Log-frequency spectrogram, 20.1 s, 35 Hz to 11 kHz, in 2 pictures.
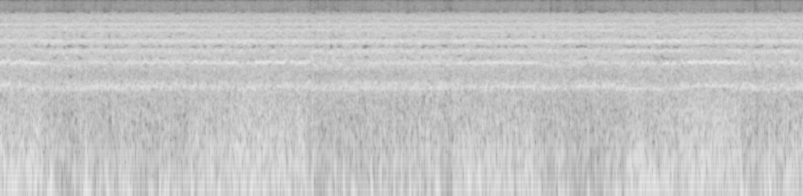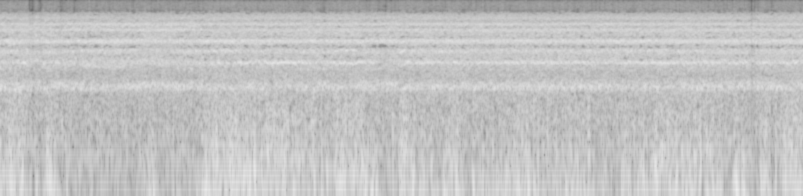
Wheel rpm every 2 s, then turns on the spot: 230, 230, 230, 230, 220, 230, 220, 230, 230, 230.
none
